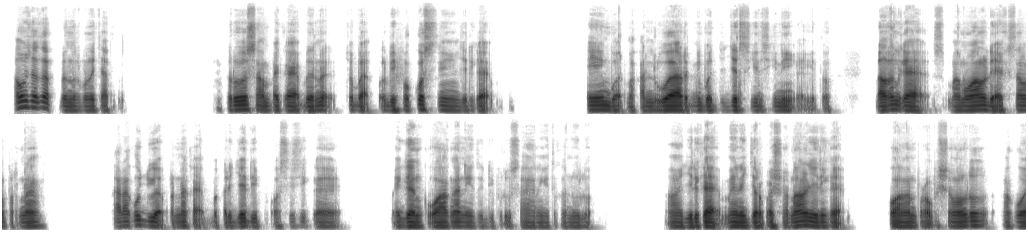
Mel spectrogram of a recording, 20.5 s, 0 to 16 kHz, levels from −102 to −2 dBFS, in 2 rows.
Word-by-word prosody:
Aku 155 - +6
catat, 150 -3 +2
benar-benar 95 0 -3
catat. - - -25 1.1
Terus 105 +1 +5
sampai 90 +1 -1
kayak 90 -1 +2
benar-benar 95 +2 +1 0.2
coba - - -1 0.2
lebih 90 -1 -3
fokus 95 +2 -1
nih. 95 -2 -1
Jadi - - -7
kayak, - - -3 1.0
"Ini 105 0 +5
buat 95 0 -2
makan 85 +1 -6
luar, 95 +1 +7
ini 95 +1 -6
buat 95 - +2
jajan 95 +1 +1
segini-segini," 95 0 -5
kayak - - -15
gitu. - - -14 0.5
Bahkan 105 +5 +5
kayak, 95 -2 +4
se - - -26
manual 95 +3 +5
di - - +5
Excel 95 +2 -1
pernah. 95 0 -1 0.7
Karena 95 +1 -3
aku 120 - -1
juga 100 -3 +2
pernah 100 0 -4
kayak - - -7
bekerja 95 +3 -2
di 95 - -4
posisi 95 +2 -16
kayak, 90 +1 -6 0.5
megang 90 0 +3
keuangan 90 +1 +2
gitu, 90 - -16
di 90 - -16
perusahaan 90 0 -10
gitu 85 -1 -9
kan, 90 - -11
dulu. 90 0 -7 0.8
Nah, 90 - -1
jadi 95 +1 +1
kayak 95 -2 +6
manager 90 -1 +4
profesional, 95 +4 +3
jadi 95 -1 +4
kayak - - -16 0.5
keuangan 90 0 +3
profesional 95 +1 -1
tuh, 110 - +2 0.2
aku 90 -2 -10
95 Hz, 175 wpm, -26 LUFS, 90-95 Hz, 1.1 s, luar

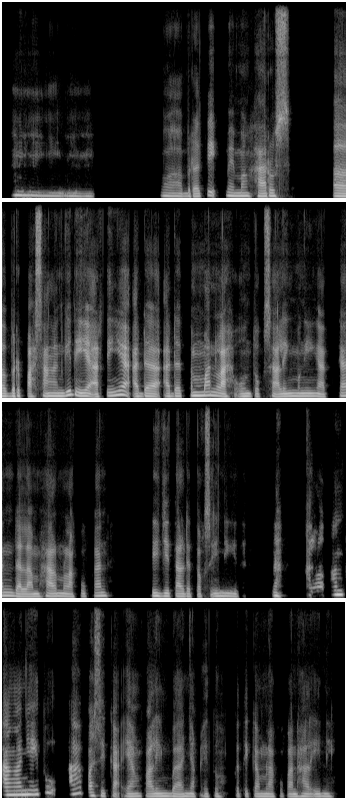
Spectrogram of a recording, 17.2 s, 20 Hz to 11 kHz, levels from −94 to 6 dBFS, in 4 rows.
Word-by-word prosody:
Mmm. 160 -7 -4 0.9
Wah, 155 -2 -2
berarti 145 +5 -2
memang 165 -1 +1
harus, 155 +1 +2 0.5
eee, 145 -1 +6
berpasangan 150 +1 +2
gini, 175 -5 +4
ya. 145 - +5
Artinya 195 - +3
ada 140 0 +3
ada 145 +1 +1
temanlah 180 -6 +4
untuk 140 -1 -2
saling 140 +4 +2
mengingatkan 150 +3 +1
dalam 135 -1 +2
hal 145 -1 +3
melakukan 145 +4 -3 0.5
digital 150 -3 +1
detox 135 -1 -6
ini, 150 -1 -1
gitu. 135 - -22 0.4
Nah, 160 - +1 0.3
kalau 215 +3 -7
tantangannya 230 0 +4
itu 340 +7 -7 0.2
apa 275 - -2
sih, 150 - -5
Kak, 135 - -3
yang 140 -1 -1
paling 145 +1 +1
banyak 140 0 -1
itu, 135 +1 -9 0.2
ketika 140 0 -8
melakukan 135 -1 -3
hal 140 -1 -2
ini? 135 -1 -4
150 Hz, 135 wpm, -26 LUFS, 140-165 Hz, 0.9 s, eee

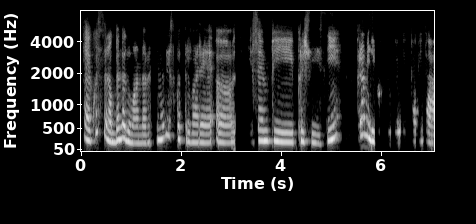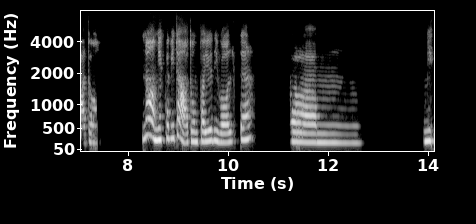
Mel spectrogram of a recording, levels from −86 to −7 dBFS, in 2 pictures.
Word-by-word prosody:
Eh 250 -5 +2
questa 405 - -8
è - - +2
una 210 - +3
bella 245 +7 +2
domanda, 180 -5 -2
perché 185 +6 -9
non 255 +2 +1
riesco 335 -4 -7
a - - -5
trovare, 190 -5 -5
uhm, 190 0 -3 0.3
esempi 215 -1 0
precisi, 215 - -2 0.2
però 340 +3 -3
mi 335 -5 0
ricordo 260 - +1 0.2
che 425 - -23
mi 420 - -4
è 430 0 -33
capitato. 195 -4 -5 0.9
No, 325 +3 +5
mi 245 0 +8
è - - -16
capitato 250 -7 +2
un 205 - +3
paio 210 +2 +3
di 225 -1 +2
volte. 215 +8 0 0.7
Uhm 190 -2 0 1.2
Mi 220 0 +4
210 Hz, 130 wpm, -24 LUFS, 190-250 Hz, 1.2 s, mi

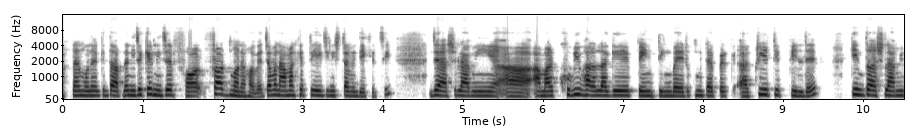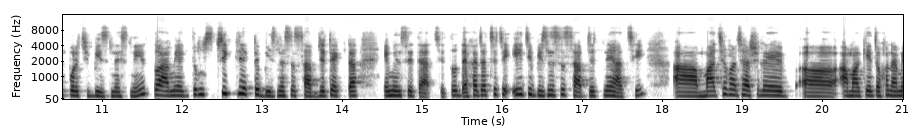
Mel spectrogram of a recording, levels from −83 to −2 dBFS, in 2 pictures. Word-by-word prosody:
আপনার 200 0 -2
মনেও 195 0 0
কিন্তু 205 +1 0
আপনার 200 +2 -2
নিজেকে 230 +3 +2
নিজের 220 0 +2
ফ - - -25 0.3
ফ্রড 245 -5 +3
মনে 180 -2 +1
হবে। 150 -1 -2
যেমন 210 +1 +3
আমার 205 +1 +1
ক্ষেত্রে 215 -1 -4
এই 200 - -3
জিনিসটা 195 0 -2
আমি 180 -1 -4
দেখেছি, 160 +7 -9 0.6
যে 210 - +7
আসলে 195 +1 -2
আমি 185 0 -3 0.4
আ - - +5 0.3
আমার 185 +1 +3
খুবই 230 +1 +2
ভালো 205 -2 +5
লাগে 200 +1 +2 0.2
পেইন্টিং 185 -1 0
বা 180 - +3
এরকম 185 +3 -6
টাইপের 185 0 -2 0.2
আ - - +3
ক্রিয়েটিভ 230 -2 0
ফিল্ডে। 180 -1 0 0.5
কিন্তু 230 -2 +2
আসলে 205 +1 +1
আমি 200 +1 -2
পড়েছি 190 -2 -1
বিজনেস 175 0 -5
নিয়ে। 210 +7 -1
তো 220 - +1
আমি 195 +1 -2
একদম 230 +6 -4
স্ট্রিক্টলি 280 0 +1
একটা 235 -2 +1
বিজনেসের 190 +2 -3
সাবজেক্টে 185 +4 +1
একটা 190 -1 0 0.5
MNC 195 0 0
তে - - 0
আছি। - - -18
তো - - -2
দেখা 190 +6 +1
যাচ্ছে 210 +3 -2
যে - - +1
এই 240 - +3
যে 245 - +2
বিজনেসের 210 +3 -3
সাবজেক্ট 185 +2 -1
নিয়ে 190 -2 +3
আছি 155 +6 -9 0.5
আ - - +3 0.3
মাঝে, 190 +6 +1
মাঝে 220 0 -2
আসলে 205 -1 -3 0.5
আ - - +1 0.5
আমাকে 185 +1 +1
যখন 195 +2 -2
আমি 190 - +1
195 Hz, 190 wpm, -16 LUFS, 185-215 Hz, 0.6 s, যে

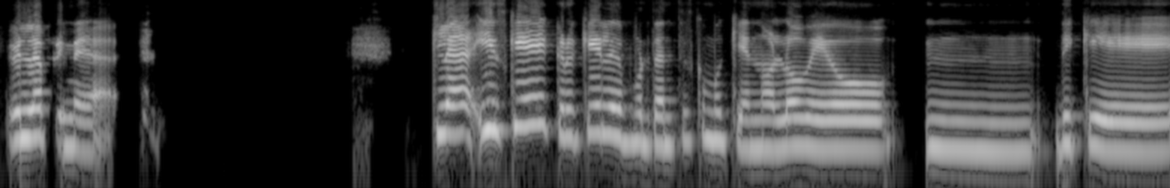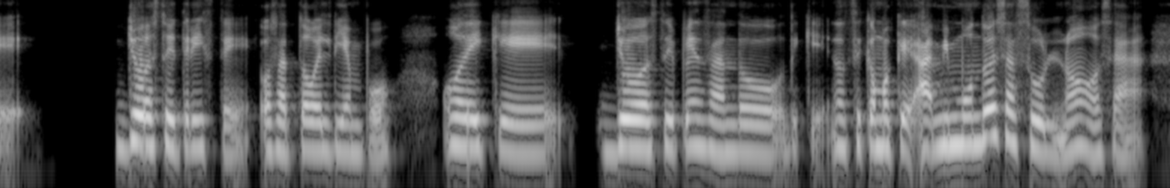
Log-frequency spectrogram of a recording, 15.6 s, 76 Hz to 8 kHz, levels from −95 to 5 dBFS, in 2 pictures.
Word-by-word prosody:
En 255 +2 +2
la 270 - +5
primera. 215 - -4 2.1
Cla 290 0 +4
y 320 - +4
es 320 0 +1
que 360 0 +6
creo 270 -2 -4
que 295 +2 +4
lo 290 -1 0
importante 230 -2 -5
es 245 - -15
como 250 -3 -6
que 210 -3 -5
no 205 0 -4
lo 215 +1 -1
veo, 205 0 -1 0.2
mm, 195 -2 -8 0.2
de 225 +1 -7
que 195 - -2 0.5
yo 230 +3 +5
estoy 215 -1 +2
triste, 205 -3 -5
o 195 - -1
sea, 190 -1 0
todo 195 0 +2
el 190 0 -1
tiempo, 185 -2 -5 0.3
o 220 - 0
de 205 -1 +3
que 180 -3 0 0.2
yo 205 +2 +5
estoy 200 +1 -2
pensando 185 -4 -2
de 200 - -13
que, 215 - -13
no 210 -1 -4
sé, 220 - -6
como 210 0 +1
que, - - +1
ah, - - +6
mi 215 +2 +2
mundo 225 +3 +5
es 275 0 +2
azul, 215 -7 0
¿no? 205 +1 -2
O 175 - -4
sea, 185 - -6
210 Hz, 185 wpm, -22 LUFS, 195-235 Hz, 2.1 s, que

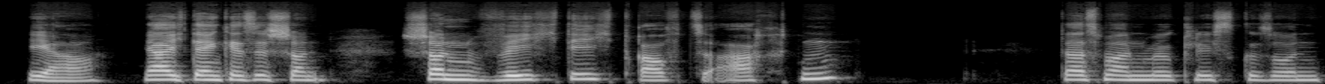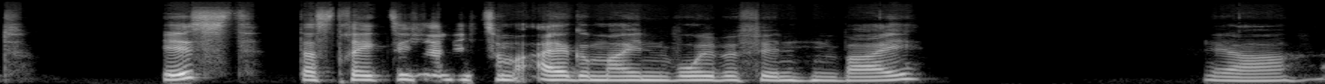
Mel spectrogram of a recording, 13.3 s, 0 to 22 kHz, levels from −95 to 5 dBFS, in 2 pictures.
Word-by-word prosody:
Ja. 160 -2 0 0.2
Ja, 215 0 +7
ich 205 - +3
denke, 210 0 +4
es 200 - -1
ist 210 -2 +2
schon 195 -1 -1 0.3
schon 215 -6 +4
wichtig, 215 +4 +2
drauf 180 0 -2
zu - - -8
achten 250 +10 -2 1.0
dass 210 0 0
man 205 -2 +2
möglichst 200 +1 -3
gesund 195 0 -5 0.6
isst. 235 +6 +3 0.2
Das 195 -3 -1
trägt 200 -1 +1
sicherlich 205 -2 -2
zum 205 -1 -1
allgemeinen 190 -3 +1
Wohlbefinden 185 -2 -2
bei. 180 +8 -2 1.4
Ja. 170 -3 -7
200 Hz, 115 wpm, -22 LUFS, 185-210 Hz, 1.4 s, Ja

